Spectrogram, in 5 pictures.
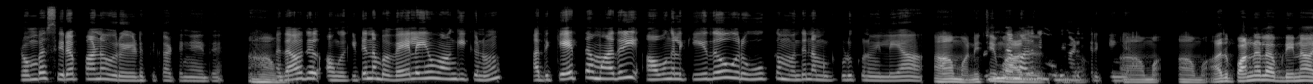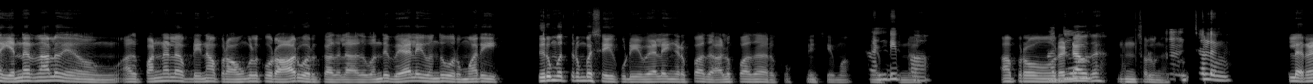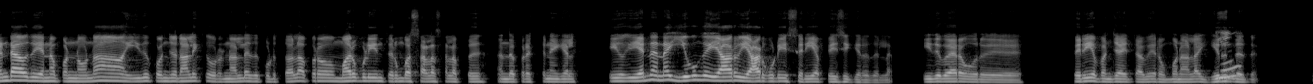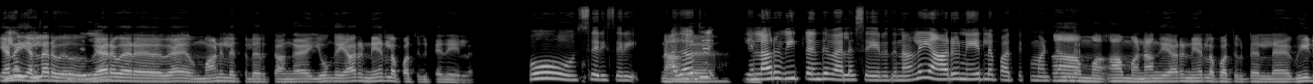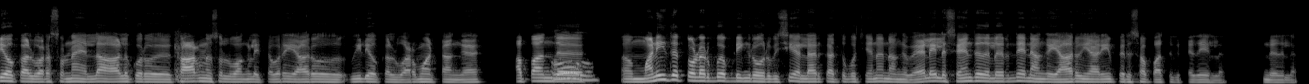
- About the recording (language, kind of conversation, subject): Tamil, podcast, குழுவில் ஒத்துழைப்பை நீங்கள் எப்படிப் ஊக்குவிக்கிறீர்கள்?
- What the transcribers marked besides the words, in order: "பாத்துக்கிட்டது" said as "பார்த்துக்கிட்ட"; other noise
